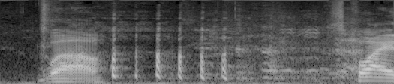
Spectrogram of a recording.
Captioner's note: Conan laughs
